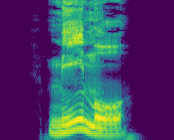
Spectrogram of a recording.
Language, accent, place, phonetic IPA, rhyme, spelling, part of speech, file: German, Germany, Berlin, [ˈmeːmo], -eːmo, Memo, noun, De-Memo.ogg
- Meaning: memo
